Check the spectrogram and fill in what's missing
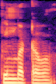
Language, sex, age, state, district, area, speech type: Tamil, male, 30-45, Tamil Nadu, Cuddalore, rural, read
